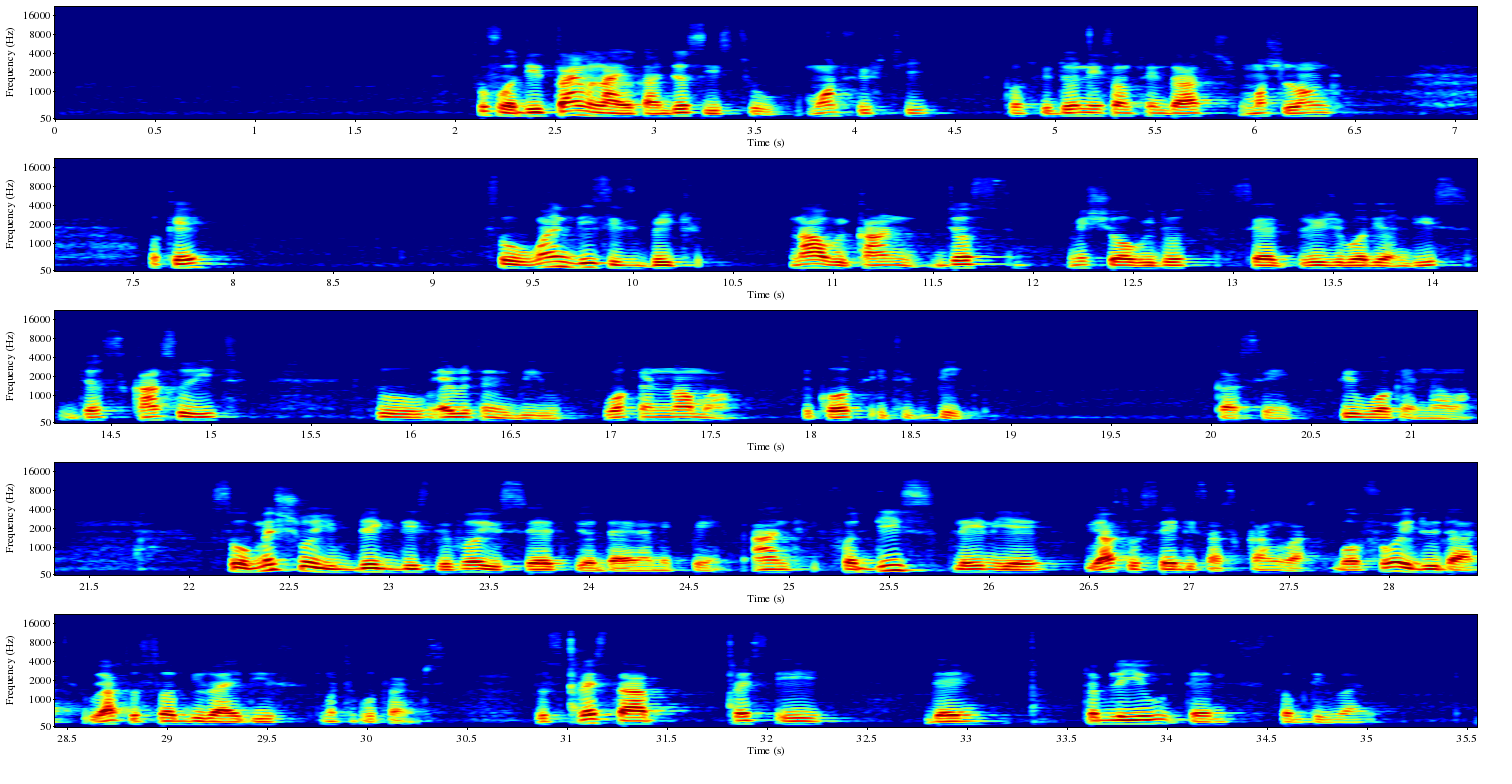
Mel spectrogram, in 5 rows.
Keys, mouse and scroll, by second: 4.3-8.5 drag, 8.6-9.6 scroll up 7, 9.6-10.7 middle drag, 10.7-11.1 scroll up 2, 11.1-13.6 middle drag, 13.6 right click, 16.9-18.5 drag, 18.5-19.5 middle drag, 19.5 click, 20.2-24.5 drag, 24.5-27.5 middle drag, 29.9-33.3 middle drag, 33.3 Tab, 34.1 a.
